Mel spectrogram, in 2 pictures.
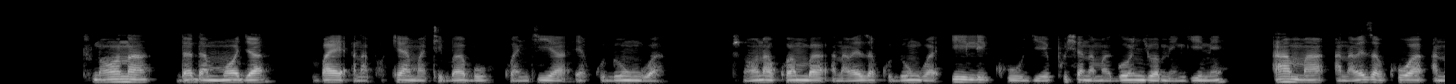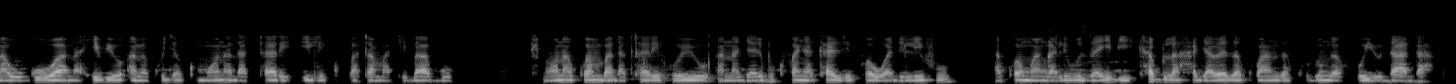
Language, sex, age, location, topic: Swahili, male, 18-24, Nakuru, health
